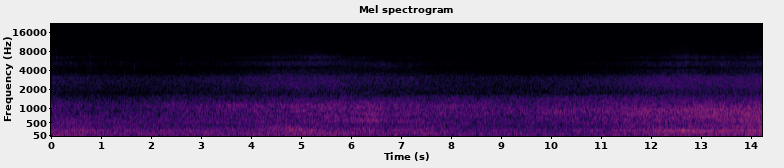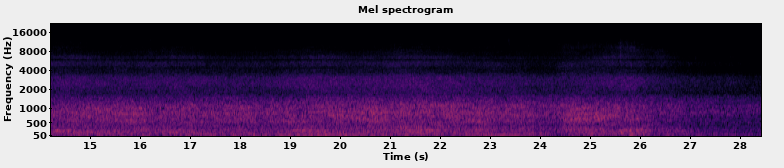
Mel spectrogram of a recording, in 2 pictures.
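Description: Leaves rustle in the wind.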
